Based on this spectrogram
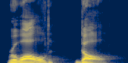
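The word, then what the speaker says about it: Roald Dahl: British writer roal r o a l d rowald doll right okay is that how you would pronounce it great so he's a he's an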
